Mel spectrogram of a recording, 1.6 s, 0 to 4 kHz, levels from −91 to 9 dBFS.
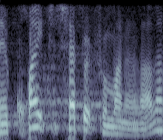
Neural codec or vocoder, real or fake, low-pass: none; real; 3.6 kHz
